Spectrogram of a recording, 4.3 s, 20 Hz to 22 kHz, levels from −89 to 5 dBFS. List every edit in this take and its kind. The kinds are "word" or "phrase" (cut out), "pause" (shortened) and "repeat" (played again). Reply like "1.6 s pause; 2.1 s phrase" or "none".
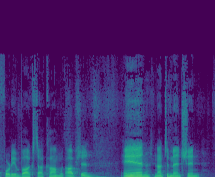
1.3 s phrase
